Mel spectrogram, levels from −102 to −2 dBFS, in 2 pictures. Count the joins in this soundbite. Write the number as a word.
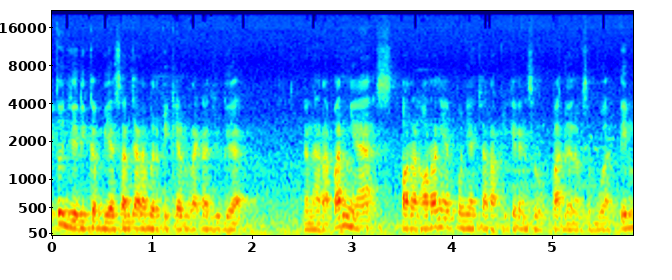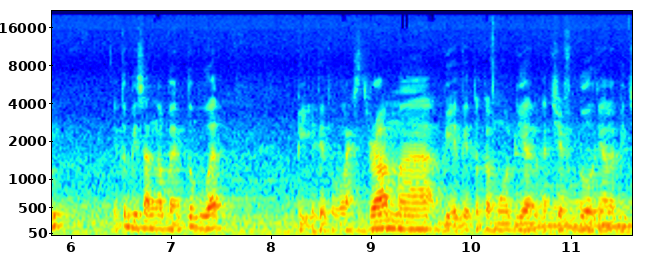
zero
